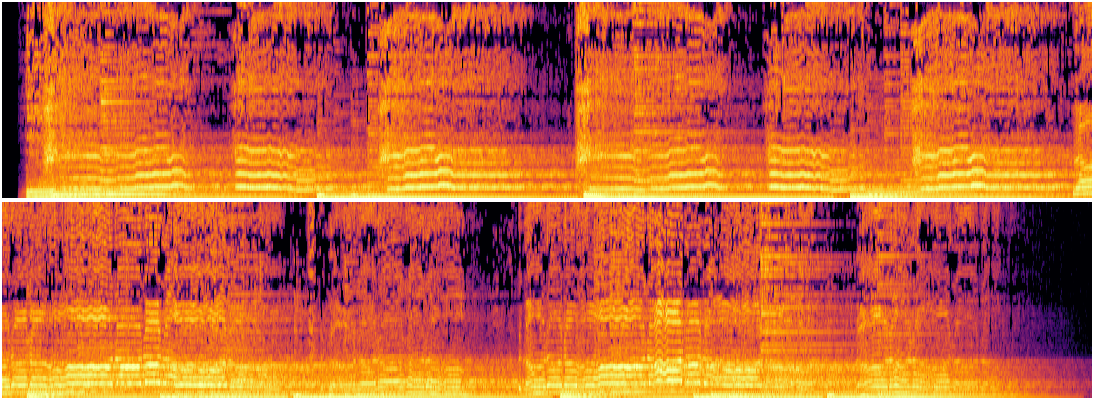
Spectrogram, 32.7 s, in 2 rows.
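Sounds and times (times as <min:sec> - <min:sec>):
Bengali background music: 0:00.4 - 0:31.8.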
